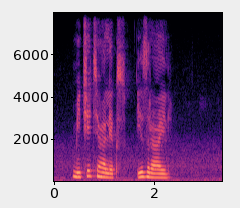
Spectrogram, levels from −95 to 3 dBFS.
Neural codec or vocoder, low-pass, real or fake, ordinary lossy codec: none; none; real; none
